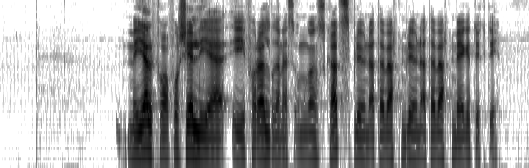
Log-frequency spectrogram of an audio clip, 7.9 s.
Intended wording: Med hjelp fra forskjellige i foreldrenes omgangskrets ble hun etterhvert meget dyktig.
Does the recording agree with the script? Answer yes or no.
no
